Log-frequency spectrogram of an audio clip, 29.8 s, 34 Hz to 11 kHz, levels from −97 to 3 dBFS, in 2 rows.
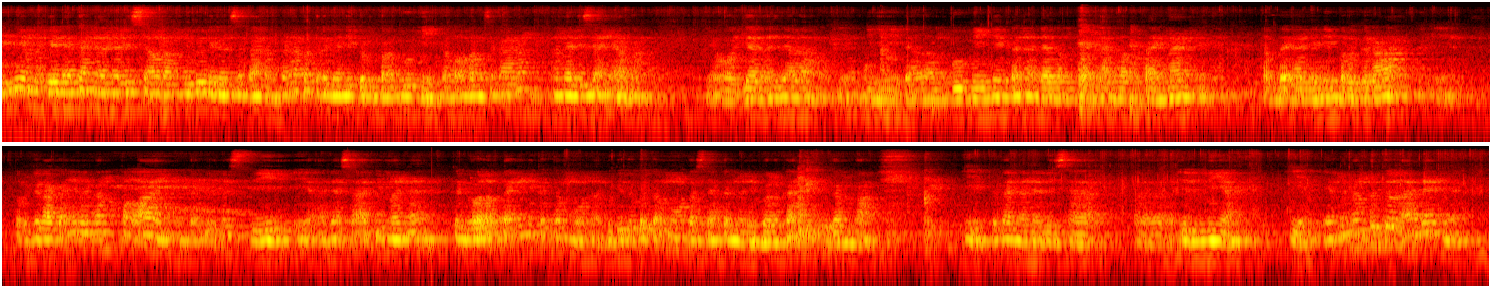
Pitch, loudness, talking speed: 235 Hz, -34 LUFS, 130 wpm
